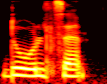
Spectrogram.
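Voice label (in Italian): "dultze", lingua sarda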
